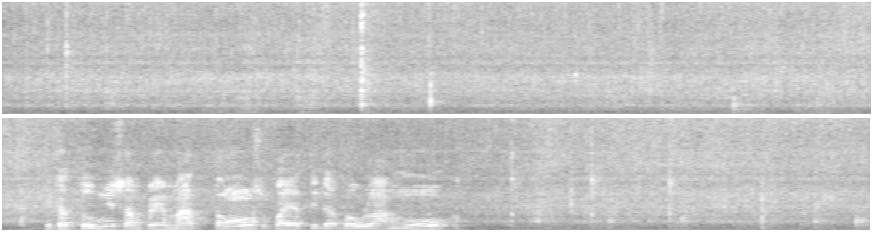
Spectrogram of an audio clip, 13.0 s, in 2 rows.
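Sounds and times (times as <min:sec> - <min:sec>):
paste sizzling in oil: 0:00.0 - 0:13.0
utensil tapping a pan: 0:04.8 - 0:08.6, 0:09.8 - 0:13.0.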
